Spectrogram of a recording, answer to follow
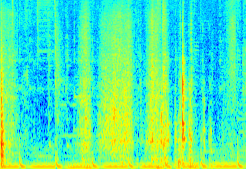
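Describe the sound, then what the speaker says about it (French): The lid of an above-ground pool's filter housing is screwed back on, giving a steady series of short plastic ratcheting clicks and rubbing turns, close and fairly quiet, with no talk. "On la fixe solidement au fond avant de remettre en place le couvercle et de bien le visser"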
